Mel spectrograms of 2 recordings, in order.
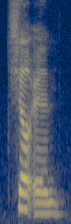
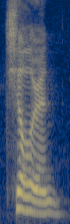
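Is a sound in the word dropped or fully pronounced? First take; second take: dropped; dropped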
